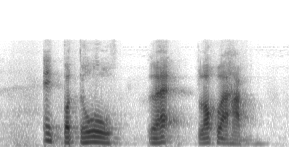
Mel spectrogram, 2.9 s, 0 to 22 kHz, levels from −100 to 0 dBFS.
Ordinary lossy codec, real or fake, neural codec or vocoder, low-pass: none; fake; codec, 16 kHz in and 24 kHz out, 0.6 kbps, FocalCodec, streaming, 4096 codes; 7.2 kHz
